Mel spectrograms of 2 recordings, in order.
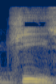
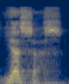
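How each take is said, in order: First: The name begins with a hard J sound. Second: The name begins with a Y sound. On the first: The speaker calls it wrong. "You don't pronounce the J hard like that" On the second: The speaker calls it right. "J's are pronounced as yas, almost like a Y"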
